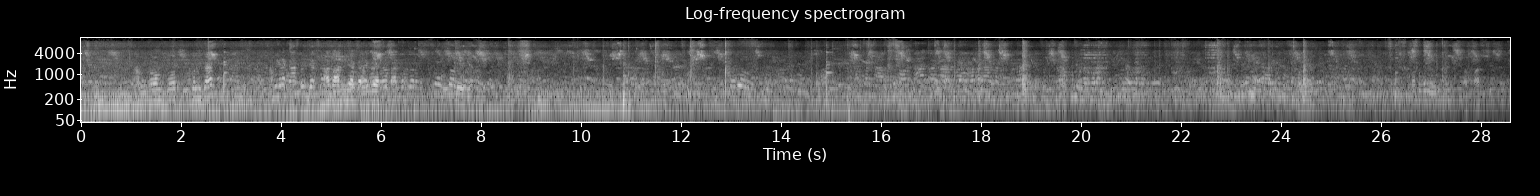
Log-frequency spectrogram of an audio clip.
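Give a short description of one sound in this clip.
A cleaver chops through meat onto a wooden block with sharp knocks.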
